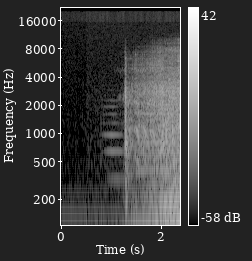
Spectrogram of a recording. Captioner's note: engine ignition starting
